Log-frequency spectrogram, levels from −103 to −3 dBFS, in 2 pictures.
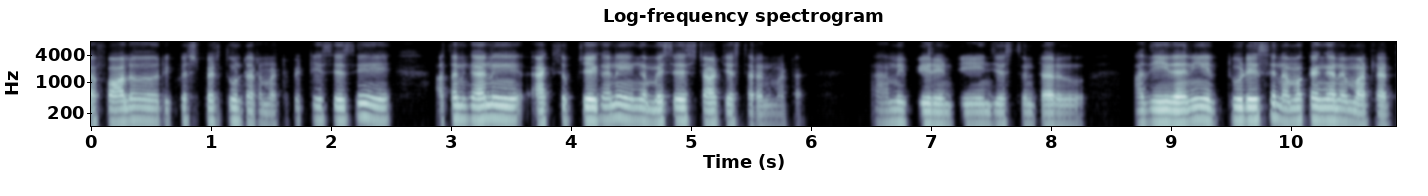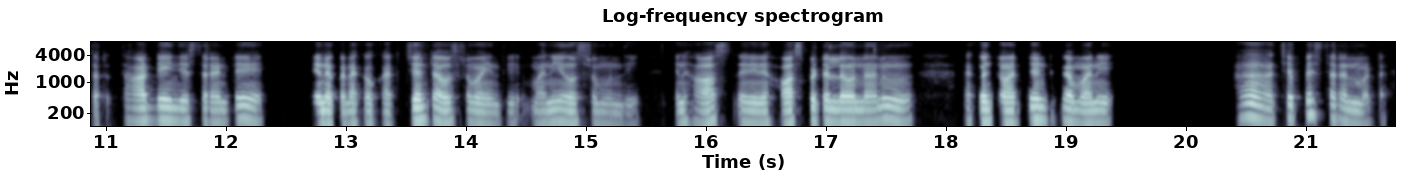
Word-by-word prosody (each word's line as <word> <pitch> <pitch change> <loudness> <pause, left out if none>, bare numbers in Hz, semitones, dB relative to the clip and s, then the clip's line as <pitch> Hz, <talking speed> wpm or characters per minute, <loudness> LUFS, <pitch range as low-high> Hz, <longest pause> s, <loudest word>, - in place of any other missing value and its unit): Follow 130 +2 +4 0.2
request 135 +3 -11
పెడుతూ 130 +1 -5
ఉంటారనమాట. 105 -4 -7
పెట్టేసేసి 140 +3 -3 0.6
అతను 150 0 -1
కాని 150 +2 +5 0.3
యాక్సెప్ట్ 140 +5 -3
చేయగానే. 145 +3 +4
ఇంగ 135 -1 -1
మెసేజ్ 135 +2 +2
స్టార్ట్ 115 0 +1
చేస్తారనమాట. 100 -2 -7 0.7
ఆ - - -13
మీ 125 - -2
పేరేంటి? 110 -2 -2
ఏం 110 - -6
చేస్తుంటారు? 105 -1 -2 0.6
అది 120 +1 -3
ఇది 120 -1 +7
అని 135 +4 +1 0.2
2 140 - -1
డేస్ 140 +2 +5
నమ్మకంగానే 135 0 +2
మాట్లాడతారు. 100 -2 -3
థర్డ్ 135 0 +2
డే 140 - +3
ఏం - - -5
చేస్తారంటే? 125 +2 -3 0.6
నేనొక 120 0 +3
నాకొక 115 0 -3
అర్జెంట్ 135 +4 +1
అవసరమయ్యింది. 115 -2 -3 0.2
మనీ 115 +2 -4
అవసరం 115 0 -6
ఉంది. 100 -1 -15 0.3
నేను 120 +1 -6
హాస్ 115 +4 +2 0.2
నేను 115 0 -1
హాస్పిటల్లో 125 +1 +4
ఉన్నాను. 125 +4 0 0.6
నాకు 130 - -11
కొంచెం 125 0 +4
అర్జెంట్‌గా 140 +1 +1
మనీ 115 +1 +1 1.1
ఆ! 165 - -4 0.3
చెప్పేస్తారన్నమాట. 155 - -3
125 Hz, 130 wpm, -26 LUFS, 115-140 Hz, 1.1 s, ఇది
